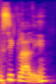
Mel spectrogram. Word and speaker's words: Siklali: Seek, like you're in search of treasure. La, like you're gonna love me. And Lee, like, please don't leave the chat yet. Or Bruce Lee. Whichever comes off the least desperate or crazy.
